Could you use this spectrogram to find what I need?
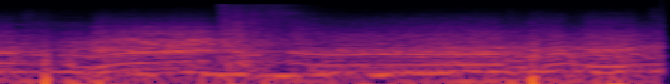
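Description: A car scrapes and grinds along a metal barrier.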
